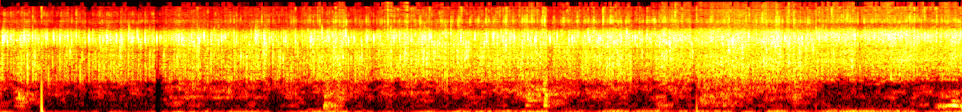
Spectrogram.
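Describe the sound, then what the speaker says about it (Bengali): Chopped tomatoes frying with onion and garlic in a pan, a dense continuous sizzle with faint bubbling and an occasional light tap, close and steady throughout with no voices. "পেঁয়াজ আর রসুনের সাথে ভালোভাবে এগুলো ভেজে নিয়েছি এবার দিয়ে দেব টমেটো কুচি"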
